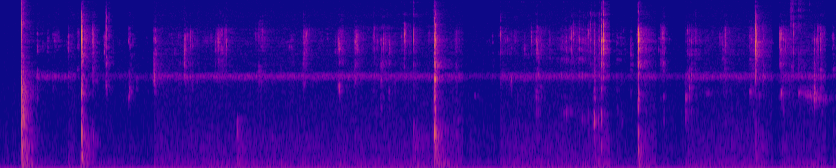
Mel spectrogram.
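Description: Black bear munching acorns from a seed tray: faint, sparse, irregular crunches and cracks, the sharpest about four seconds in and a few more around six seconds. A faint steady high tone runs underneath.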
